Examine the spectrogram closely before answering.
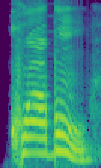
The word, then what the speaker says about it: ख्वाबों: ख्वाबों क्या लिखा है ख्वाबों आधा ख वा और ब में ओ की मात्रा ऐसे देख सकते हैं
